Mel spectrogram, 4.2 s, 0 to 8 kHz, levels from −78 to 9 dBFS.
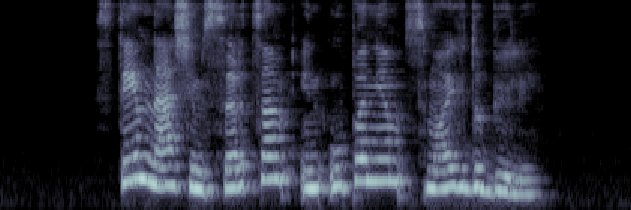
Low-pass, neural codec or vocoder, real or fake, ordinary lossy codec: none; none; real; none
